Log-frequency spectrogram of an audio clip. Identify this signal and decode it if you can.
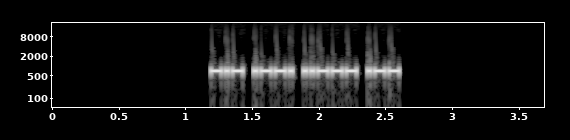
Morse code, heard as a keyed tone, about 44 wpm, 700 Hz. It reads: KP2W
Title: USA Call Signs - 4 Characters - 45wpm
